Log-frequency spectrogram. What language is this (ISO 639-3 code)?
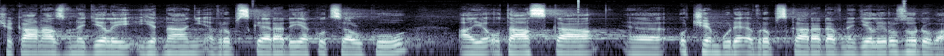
ces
